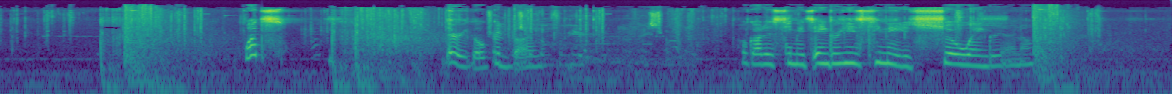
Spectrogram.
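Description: A sniper rifle fires loud single shots.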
